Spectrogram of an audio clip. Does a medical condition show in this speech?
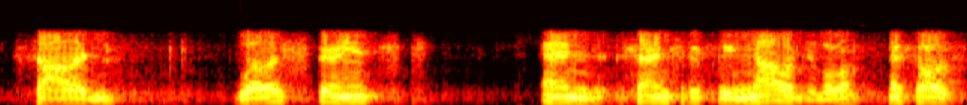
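Yes: Parkinson's; age about 68 and a half.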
